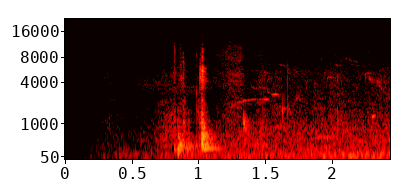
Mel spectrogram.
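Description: Faint outdoor ambience fading in from silence, with two short knocks close together about a second in and a few faint high bird chirps.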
